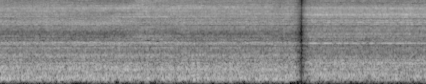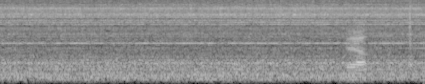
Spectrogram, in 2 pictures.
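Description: A swirl gas burner flame fed with forced air roars as a steady, dense, close rushing hiss, unbroken apart from one momentary dip, with no talking.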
